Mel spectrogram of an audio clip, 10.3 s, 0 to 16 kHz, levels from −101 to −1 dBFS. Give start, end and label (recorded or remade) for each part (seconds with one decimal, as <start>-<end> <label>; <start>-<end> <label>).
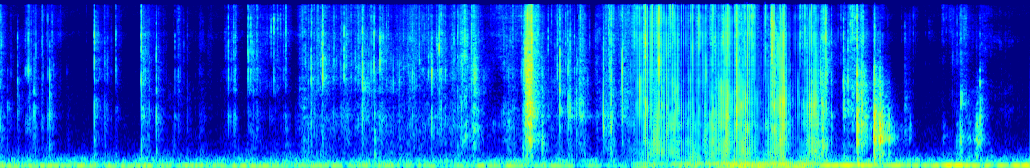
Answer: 0.0-6.3 recorded; 6.3-8.2 remade; 8.2-10.3 recorded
